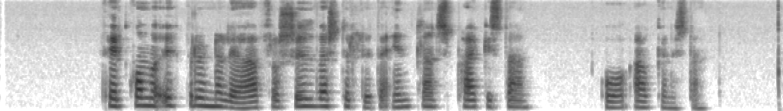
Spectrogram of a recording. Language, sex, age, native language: Icelandic, female, 50-59, Icelandic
